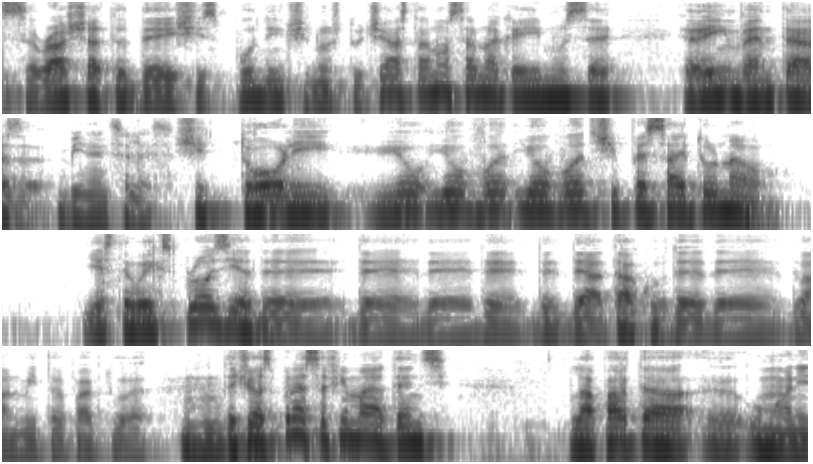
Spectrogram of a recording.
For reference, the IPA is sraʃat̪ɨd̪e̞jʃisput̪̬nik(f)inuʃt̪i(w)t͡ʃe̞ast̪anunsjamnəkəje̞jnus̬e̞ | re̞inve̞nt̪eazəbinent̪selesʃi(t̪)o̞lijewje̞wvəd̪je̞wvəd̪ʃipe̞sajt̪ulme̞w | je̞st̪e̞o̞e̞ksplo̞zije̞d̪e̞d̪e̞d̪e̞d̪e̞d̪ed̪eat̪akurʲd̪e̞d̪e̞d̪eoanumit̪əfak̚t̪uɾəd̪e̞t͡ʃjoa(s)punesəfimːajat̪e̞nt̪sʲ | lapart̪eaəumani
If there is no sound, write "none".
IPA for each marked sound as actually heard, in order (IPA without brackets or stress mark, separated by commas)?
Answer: ʃ, u, t̪, s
